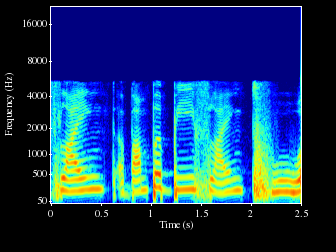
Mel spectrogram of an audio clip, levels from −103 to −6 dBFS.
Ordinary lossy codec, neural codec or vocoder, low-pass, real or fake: MP3, 48 kbps; vocoder, 44.1 kHz, 128 mel bands every 256 samples, BigVGAN v2; 5.4 kHz; fake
